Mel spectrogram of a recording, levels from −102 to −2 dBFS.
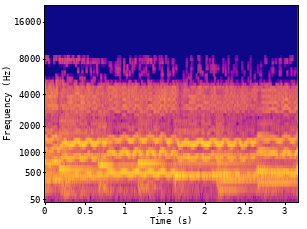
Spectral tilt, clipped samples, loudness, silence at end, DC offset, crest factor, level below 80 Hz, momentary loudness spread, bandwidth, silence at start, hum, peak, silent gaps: -4 dB/octave; under 0.1%; -16 LUFS; 0 s; under 0.1%; 10 dB; -66 dBFS; 3 LU; 8.6 kHz; 0 s; none; -6 dBFS; none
